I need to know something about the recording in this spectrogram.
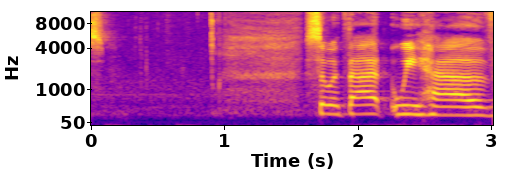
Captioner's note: clicks tongue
